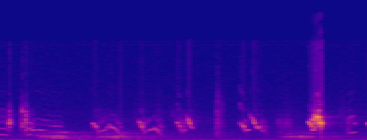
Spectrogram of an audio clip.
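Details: Budgerigar warbling, with looping, up-and-down whistled notes in quick succession, a soft low murmur underneath, and a loud, harsh chirp standing out near the end.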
